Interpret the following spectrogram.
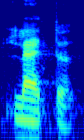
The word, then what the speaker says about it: latter: The difference is in terms of letter, one added T, as well as the change in the vowel pronunciation, later and latter.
